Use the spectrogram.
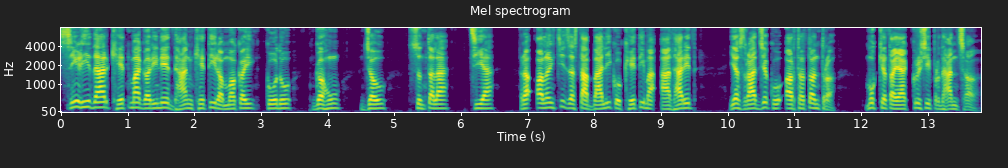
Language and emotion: Nepali, neutral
